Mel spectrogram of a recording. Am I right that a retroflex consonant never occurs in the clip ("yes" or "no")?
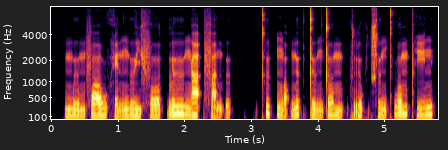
yes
